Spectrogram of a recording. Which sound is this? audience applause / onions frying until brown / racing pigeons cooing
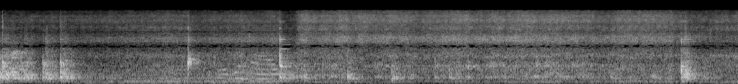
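onions frying until brown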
